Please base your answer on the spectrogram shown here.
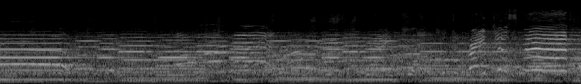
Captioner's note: overlapping chattering; audience cheers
